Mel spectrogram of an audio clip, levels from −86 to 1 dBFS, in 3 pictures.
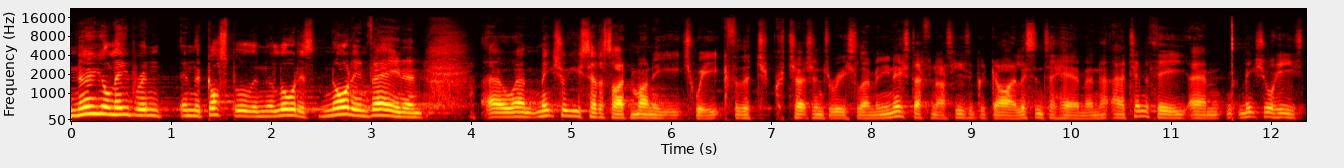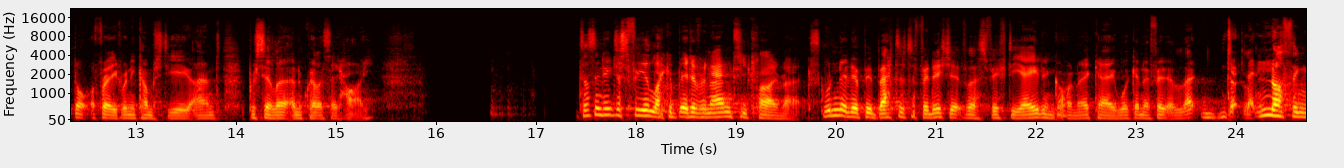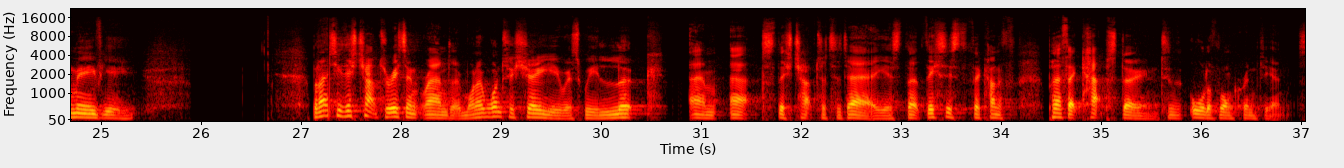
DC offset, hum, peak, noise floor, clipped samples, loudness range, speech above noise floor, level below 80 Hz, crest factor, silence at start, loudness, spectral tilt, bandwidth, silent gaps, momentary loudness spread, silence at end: under 0.1%; none; -4 dBFS; -66 dBFS; under 0.1%; 13 LU; 39 dB; -72 dBFS; 24 dB; 0 s; -28 LUFS; -5 dB/octave; 16.5 kHz; 16.09-16.54 s, 17.11-17.40 s, 25.90-26.47 s; 15 LU; 0 s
